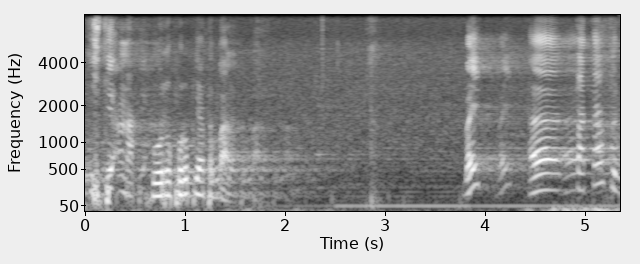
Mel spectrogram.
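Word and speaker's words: التكاثر: Baik, takatsur berarti tafkhim, berarti dibacanya tebal, enggak boleh.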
